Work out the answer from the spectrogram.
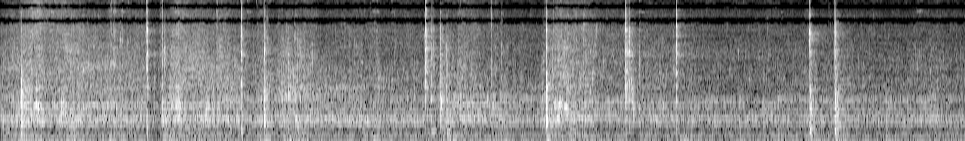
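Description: Chicken pieces and whole spices sizzling in hot oil in a pressure cooker while a metal spatula stirs them, its edge clicking and scraping against the pot about ten times.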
